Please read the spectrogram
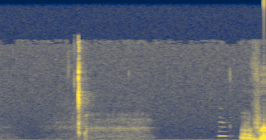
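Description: Quiet room tone with a single short click a little after the start.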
